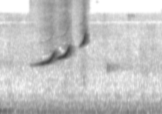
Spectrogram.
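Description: A bird-tweet sound effect: three quick rising chirps, one after another, under a second in.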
